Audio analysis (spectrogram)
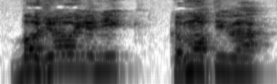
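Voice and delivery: hint of a cartoon bear voice; Syllabe the bear. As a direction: chat as a puppet bear greeting a friend. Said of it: "je suis l'ours Syllabe".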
